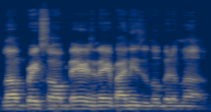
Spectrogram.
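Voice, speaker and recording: A man with a bright, forward voice explains his cooking plainly and earnestly to live-stream viewers. A faint noise runs underneath. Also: mid-range voice, level tone, rapid-fire. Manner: friendly, earnest, explains simply. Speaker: private chef guest.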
